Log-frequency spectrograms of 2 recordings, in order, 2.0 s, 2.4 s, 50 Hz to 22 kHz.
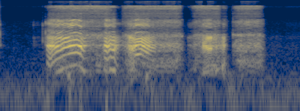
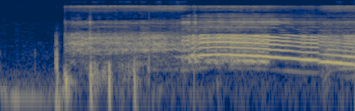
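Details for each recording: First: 1998/1999 Furby voice after speaker replacement: quick chirpy warbling bursts, clean and clear with no crackle or buzz; the new speaker works completely. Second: 1998/1999 Furby with a burnt-out speaker: squeaky voice bursts heavily crackling and distorted, pitch dropping and rising, worsening toward a mute Furby.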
